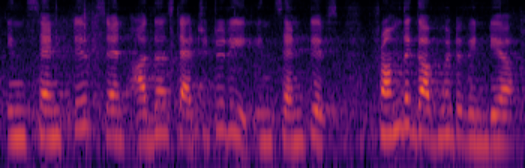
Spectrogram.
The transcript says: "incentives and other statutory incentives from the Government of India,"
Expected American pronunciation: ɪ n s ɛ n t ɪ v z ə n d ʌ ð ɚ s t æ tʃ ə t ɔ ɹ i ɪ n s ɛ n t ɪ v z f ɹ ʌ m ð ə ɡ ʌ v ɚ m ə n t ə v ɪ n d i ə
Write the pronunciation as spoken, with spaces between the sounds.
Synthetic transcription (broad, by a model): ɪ n s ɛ n t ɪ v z ə n d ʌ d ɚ s t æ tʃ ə t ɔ ɹ i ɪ n s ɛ n t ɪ v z f ɹ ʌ m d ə ɡ ʌ v ɚ m ə n t ə v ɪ n d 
